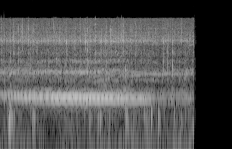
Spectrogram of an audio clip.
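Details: Humpback whales (Megaptera novaeangliae) sing off Maui, heard underwater during spearfishing: a long, steady, harmonic moan that wavers only slightly in pitch.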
